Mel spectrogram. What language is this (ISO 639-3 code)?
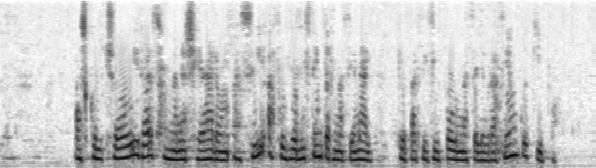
glg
